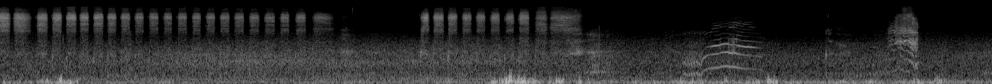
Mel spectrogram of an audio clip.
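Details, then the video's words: Hungry pet cats meowing for food: two or three short rising-falling mews near the end, over steady low household rumble and rapid ticking clicks at the start. "Cute cats meow from hunger"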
